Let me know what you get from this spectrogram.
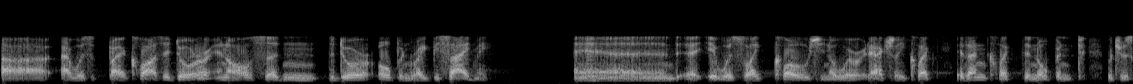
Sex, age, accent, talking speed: male, 50-69, American, 185 wpm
